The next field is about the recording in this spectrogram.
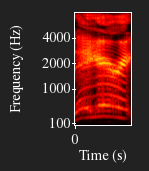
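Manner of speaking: put-on very high, raspy voice with Michigan accent vowels. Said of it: "he's got this real like raspy, like Michigan, accent".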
